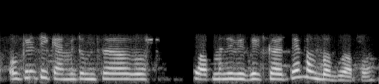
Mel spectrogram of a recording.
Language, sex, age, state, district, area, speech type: Marathi, female, 45-60, Maharashtra, Nagpur, urban, conversation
